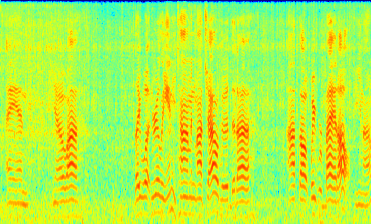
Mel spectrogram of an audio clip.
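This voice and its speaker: A man with an American accent speaks at a fairly high pitch and a moderate pace, with fairly even intonation. He takes long, frequent pauses, and there is noticeable background noise. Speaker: motorcycle vlogger. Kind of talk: casual vlog talk. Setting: outdoors in evening sun. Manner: hesitant, many fillers.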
